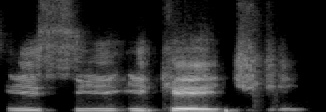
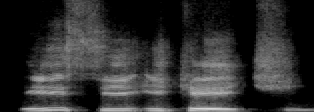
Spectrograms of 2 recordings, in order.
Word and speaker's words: Ikeji: My name is ECEKG. ECEKG. It's spelled IKEJI.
